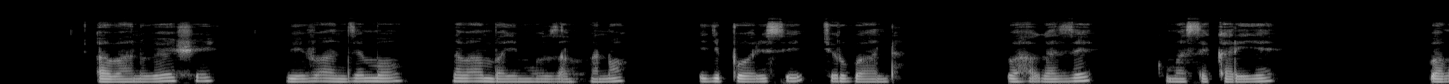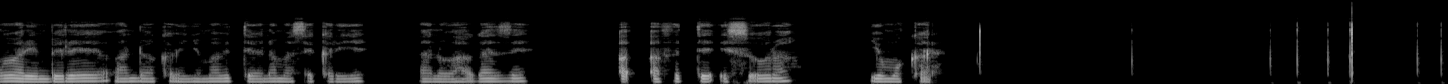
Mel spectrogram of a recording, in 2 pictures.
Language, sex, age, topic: Kinyarwanda, male, 25-35, health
